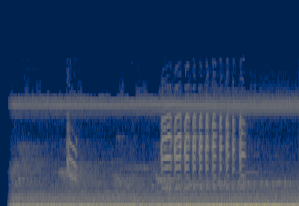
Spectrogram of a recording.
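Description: A common tailorbird gives one sharp high note, then a quick burst of about ten bright repeated notes, over a heavy low rumble and a steady high whine.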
